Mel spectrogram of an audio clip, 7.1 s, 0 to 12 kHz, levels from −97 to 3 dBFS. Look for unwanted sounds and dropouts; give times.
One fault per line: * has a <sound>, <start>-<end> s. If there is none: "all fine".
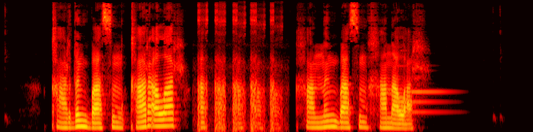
* has a laugh, 2.6-3.8 s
